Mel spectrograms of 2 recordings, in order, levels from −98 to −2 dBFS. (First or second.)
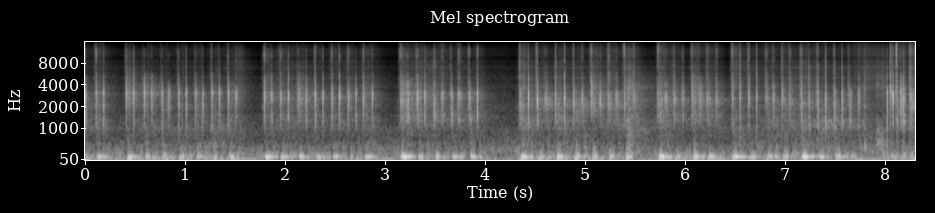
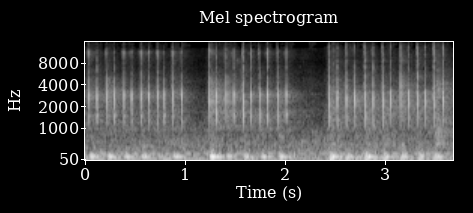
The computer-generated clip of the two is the first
